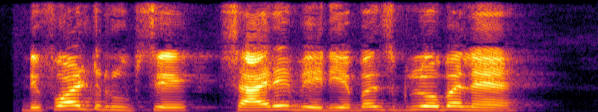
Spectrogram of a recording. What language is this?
Hindi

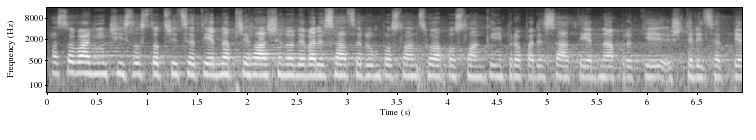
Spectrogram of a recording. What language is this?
Czech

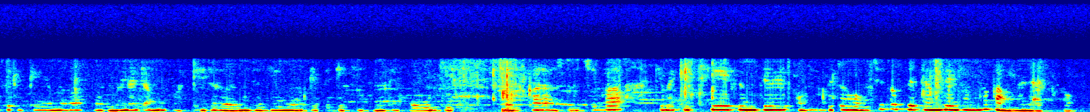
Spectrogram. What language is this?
Odia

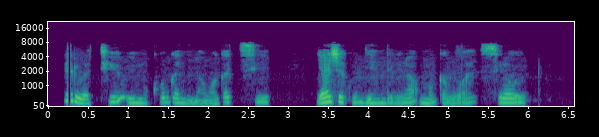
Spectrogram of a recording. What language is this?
Kinyarwanda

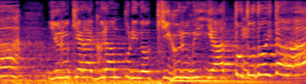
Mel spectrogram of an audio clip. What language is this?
Japanese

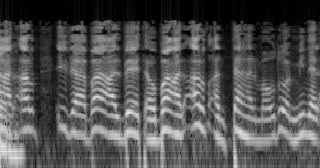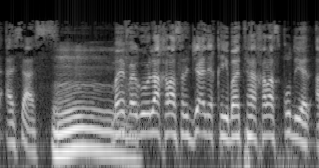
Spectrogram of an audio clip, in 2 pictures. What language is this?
Arabic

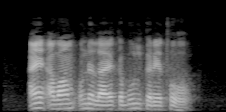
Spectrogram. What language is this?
Sindhi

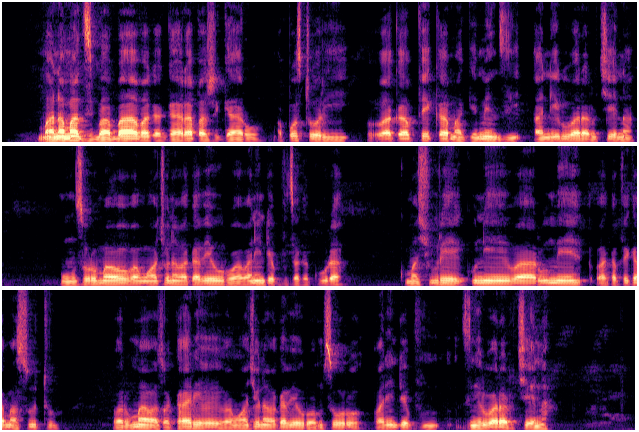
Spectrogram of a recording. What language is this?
Shona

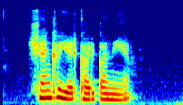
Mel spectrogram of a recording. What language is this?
Armenian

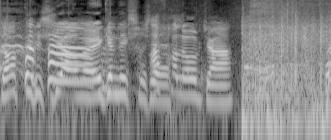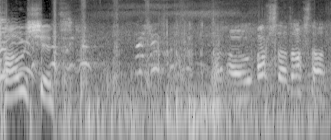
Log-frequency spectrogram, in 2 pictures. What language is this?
Dutch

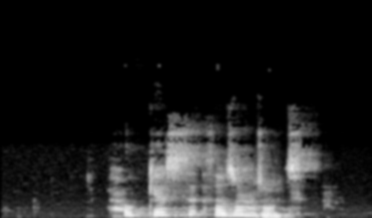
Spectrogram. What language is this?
Kabyle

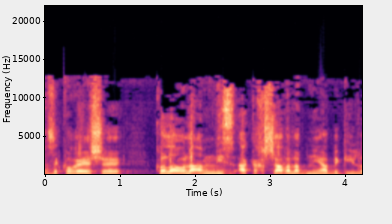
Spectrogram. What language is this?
Hebrew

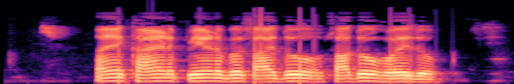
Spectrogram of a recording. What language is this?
Sindhi Bhil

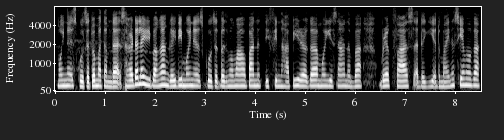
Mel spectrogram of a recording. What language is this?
Manipuri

